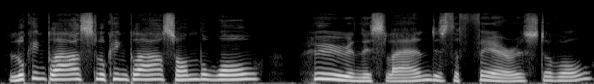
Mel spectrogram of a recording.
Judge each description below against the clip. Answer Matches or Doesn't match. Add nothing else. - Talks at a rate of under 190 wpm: Matches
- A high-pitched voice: Matches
